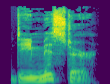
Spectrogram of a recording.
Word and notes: demister: American English

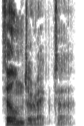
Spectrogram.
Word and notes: film director: British English

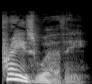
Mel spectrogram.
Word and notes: praiseworthy: British English

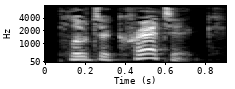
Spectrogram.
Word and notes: plutocratic: British English

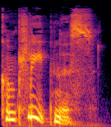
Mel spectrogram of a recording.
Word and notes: completeness: British English

